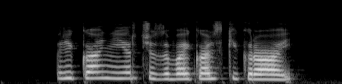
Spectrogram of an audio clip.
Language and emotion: Russian, sad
